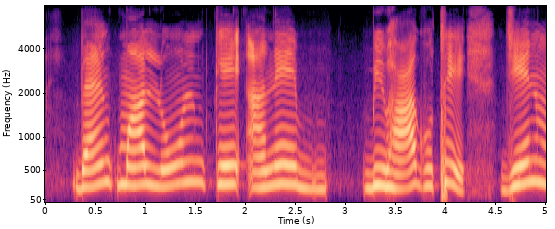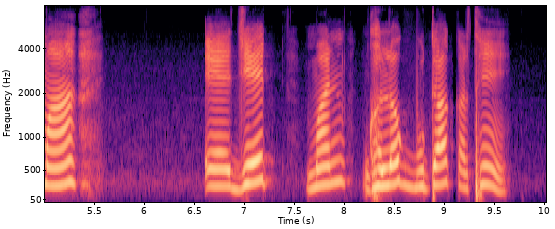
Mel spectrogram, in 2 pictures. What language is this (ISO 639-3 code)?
hne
